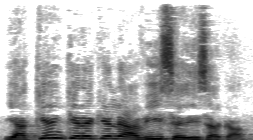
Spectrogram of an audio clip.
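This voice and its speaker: A man's voice: high voice, lively intonation, normal speed, a little hiss or hum. A man teaching a Bible passage verse by verse, who asks rhetorical questions and answers them himself. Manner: acts out quoted dialogue in changed voices.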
